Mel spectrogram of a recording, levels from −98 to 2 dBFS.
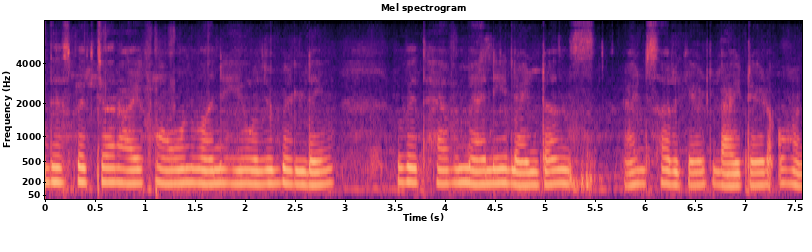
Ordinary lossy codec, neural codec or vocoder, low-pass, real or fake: none; codec, 16 kHz, 16 kbps, FreqCodec, smaller model; none; fake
